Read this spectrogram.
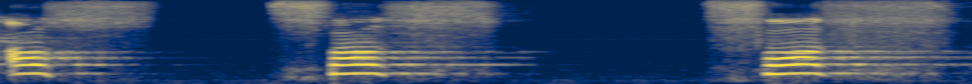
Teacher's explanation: Huruf sod itu bunyi ya, akibat dari hams mengalirnya. Ada desisan.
